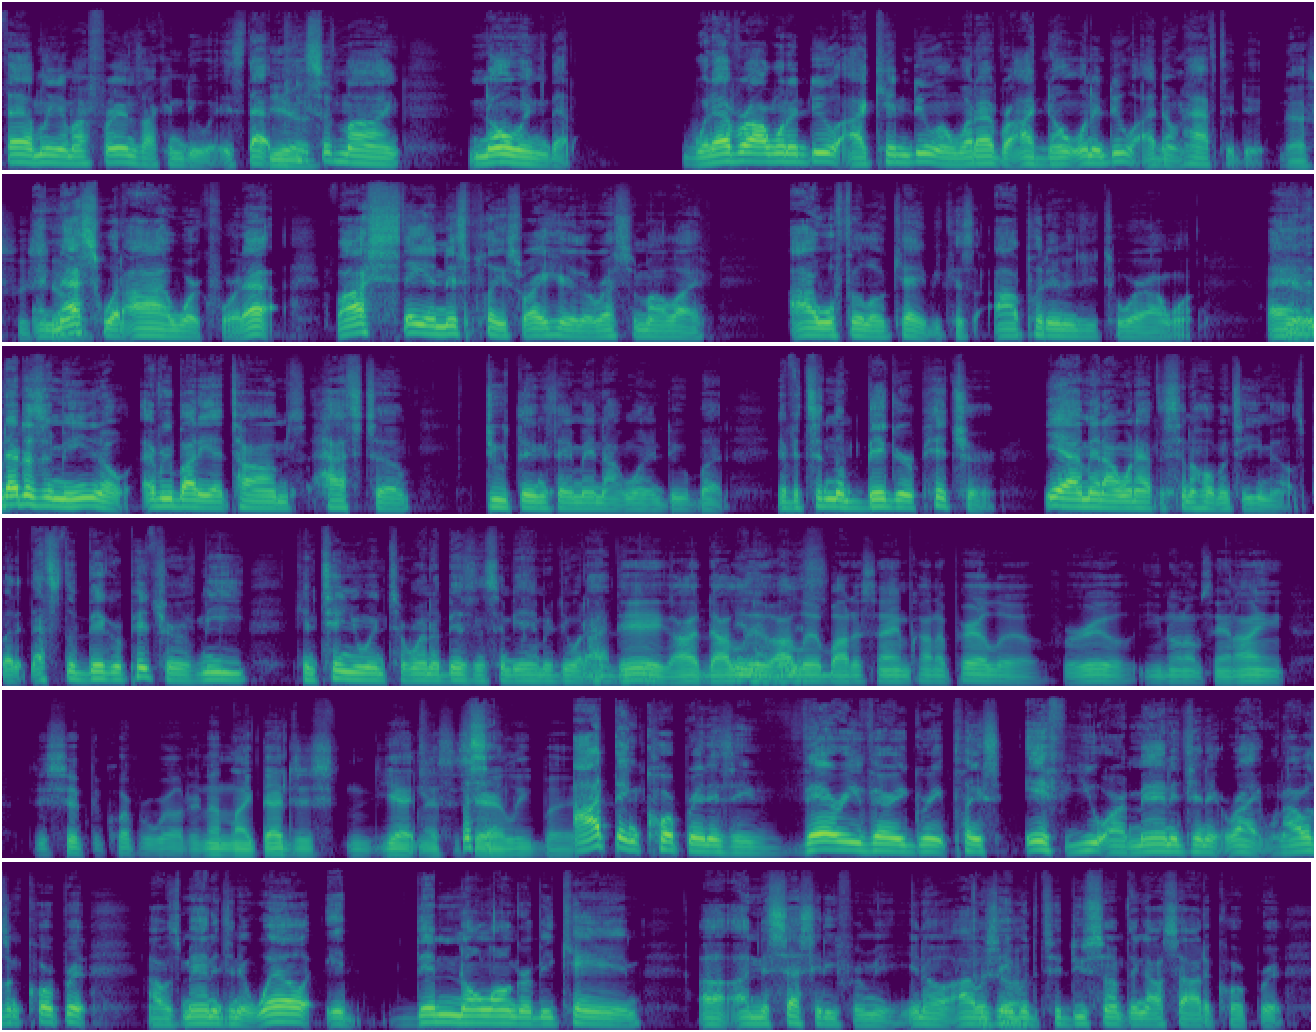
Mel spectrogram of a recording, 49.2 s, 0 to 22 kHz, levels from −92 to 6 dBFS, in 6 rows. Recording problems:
none

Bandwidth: 18 kHz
